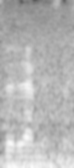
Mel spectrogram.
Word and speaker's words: Zeljanica: Zeljanica. I feel like I'm saying it right. It is zeljanica.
